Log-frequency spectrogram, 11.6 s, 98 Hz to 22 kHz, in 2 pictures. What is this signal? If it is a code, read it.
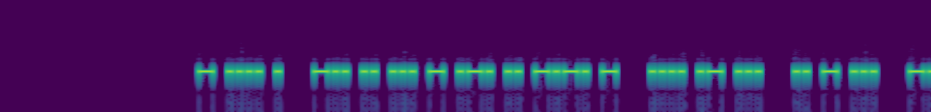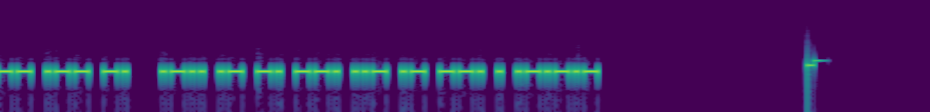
Morse code, heard as a keyed tone, about 40 wpm, 700 Hz. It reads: THE DISTRICT HAS ITS OWN LANGUAGE.
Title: Sentences from Top 1600 Words 40wpm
